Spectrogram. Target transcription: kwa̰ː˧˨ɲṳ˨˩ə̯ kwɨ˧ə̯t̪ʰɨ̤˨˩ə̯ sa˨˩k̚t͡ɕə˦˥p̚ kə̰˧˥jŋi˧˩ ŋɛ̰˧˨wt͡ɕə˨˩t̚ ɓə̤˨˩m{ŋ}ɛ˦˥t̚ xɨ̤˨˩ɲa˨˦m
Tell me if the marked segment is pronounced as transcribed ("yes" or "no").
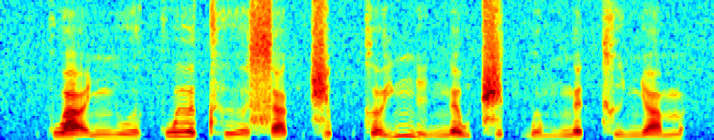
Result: yes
